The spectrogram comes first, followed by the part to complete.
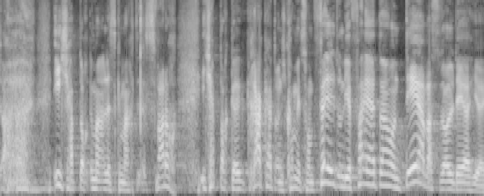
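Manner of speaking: loud, high mock-whining older brother; whiny complaint. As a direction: play the sulking brother who did everything. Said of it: "Es ist dieses". (gespielt jammernd, laut und hoch, der beleidigte Bruder)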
